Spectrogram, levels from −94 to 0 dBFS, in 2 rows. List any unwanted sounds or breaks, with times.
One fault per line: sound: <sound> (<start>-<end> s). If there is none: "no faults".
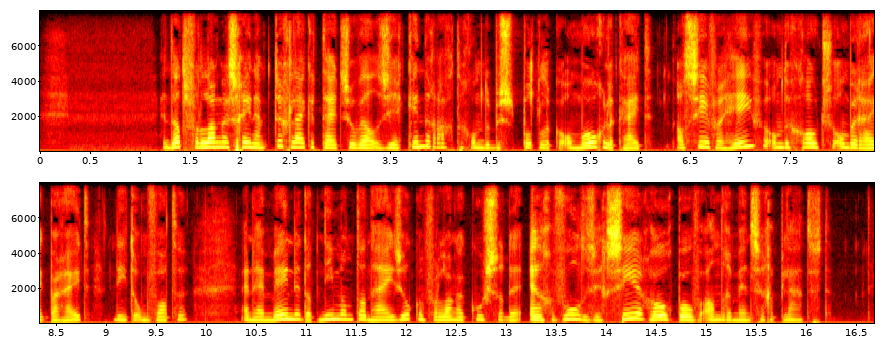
no faults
